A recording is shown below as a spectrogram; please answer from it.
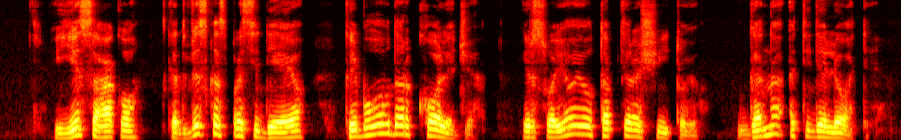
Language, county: Lithuanian, Šiauliai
